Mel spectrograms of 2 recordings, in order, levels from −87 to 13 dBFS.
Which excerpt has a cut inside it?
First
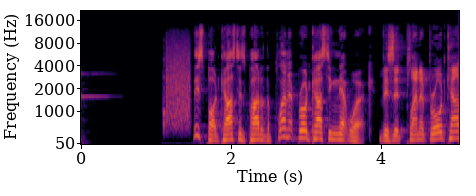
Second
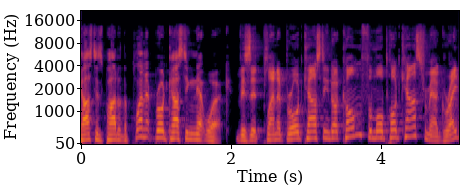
first; 1 cut; at 1.0 s

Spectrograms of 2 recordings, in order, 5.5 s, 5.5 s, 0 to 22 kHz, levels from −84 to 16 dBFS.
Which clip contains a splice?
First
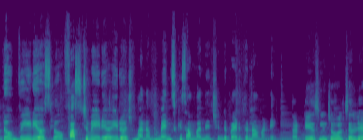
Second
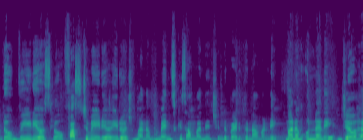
first; 1 cut; at 4.2 s

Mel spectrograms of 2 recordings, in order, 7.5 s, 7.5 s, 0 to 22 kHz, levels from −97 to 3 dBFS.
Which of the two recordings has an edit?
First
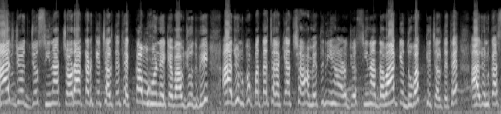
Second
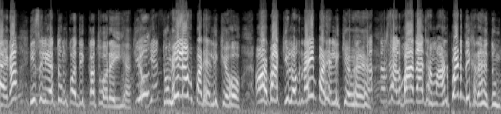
second; 2 cuts; at 1.9 s, 5.7 s

